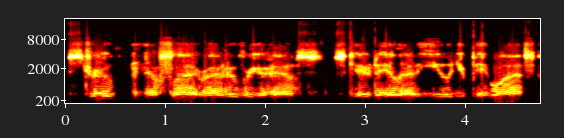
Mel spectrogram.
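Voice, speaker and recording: A man playing a paranoid redneck radio host with a folksy drawl, deadpan and repetitive, in a husky voice. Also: low-pitched, moderate pace, heavily acted, poor audio. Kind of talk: improvised comedy radio role-play.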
